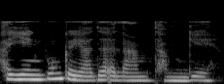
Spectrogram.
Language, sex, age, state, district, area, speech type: Manipuri, female, 18-30, Manipur, Senapati, urban, read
